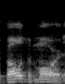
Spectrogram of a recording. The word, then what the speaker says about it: Voldemort: It's Voldemort. The T is silent.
